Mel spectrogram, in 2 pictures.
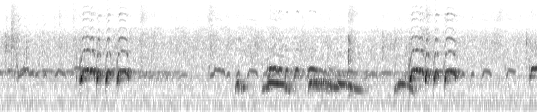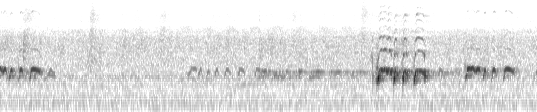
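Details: Local wild zebra dove singing vigorously, used as a lure to draw other doves into song: bursts of rapid, bubbling trilled coos with lower rolling notes, repeated every few seconds over a steady background hiss.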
